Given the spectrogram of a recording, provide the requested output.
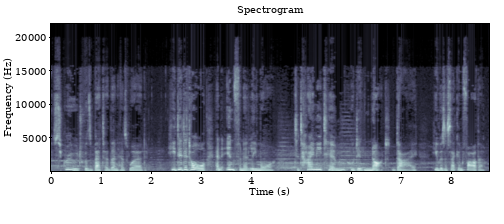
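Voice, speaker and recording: A woman's voice: mid-range voice, a bit bright, rough recording. Woman storyteller over faint music. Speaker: narrator. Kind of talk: scripted storytelling narration for radio drama.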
